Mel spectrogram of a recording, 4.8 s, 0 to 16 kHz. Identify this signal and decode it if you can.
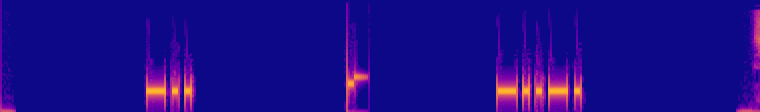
Morse code, heard as a keyed tone, about 30 wpm, 700 Hz. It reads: D /
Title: Single Character (Letter:Number:Punctuation:Prosign) 30wpm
